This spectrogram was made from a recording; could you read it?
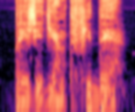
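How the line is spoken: Mocking reply with a grunt. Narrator (Russian): Алексей хмыкнул, насмешливо ответил

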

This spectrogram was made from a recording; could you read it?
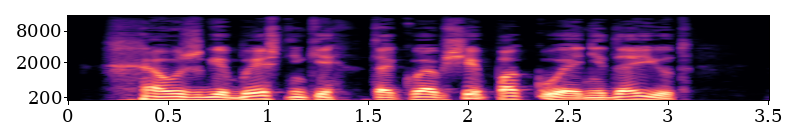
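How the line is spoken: Laughing. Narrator (Russian): засмеялся отец

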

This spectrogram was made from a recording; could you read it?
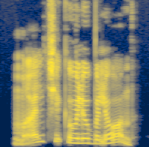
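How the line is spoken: Sighed, old man. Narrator (Russian): вздохнул старик

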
